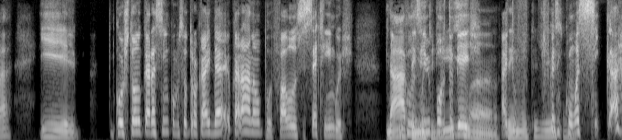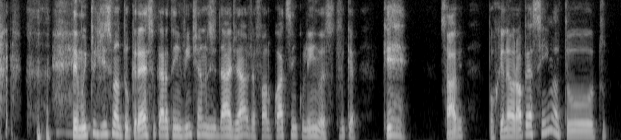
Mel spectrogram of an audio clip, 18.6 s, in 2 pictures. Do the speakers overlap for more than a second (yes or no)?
yes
